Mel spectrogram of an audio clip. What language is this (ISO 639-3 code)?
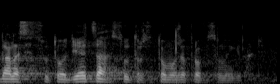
hrv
